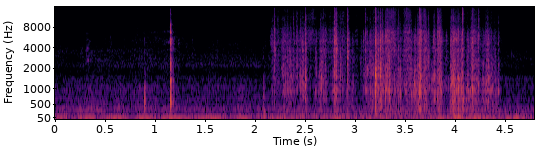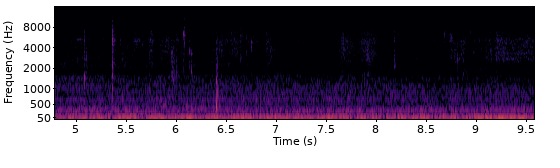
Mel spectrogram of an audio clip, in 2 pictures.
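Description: Close-up chewing of a mouthful of stewed cabbage and chicken, with a few small clicks. About two seconds in there is a loud crinkling rustle that lasts roughly two seconds. A steady low hum runs underneath.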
